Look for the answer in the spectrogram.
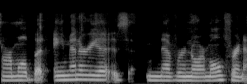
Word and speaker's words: amenorrhea: Amenorrhea. – Amenorrhea, yes.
